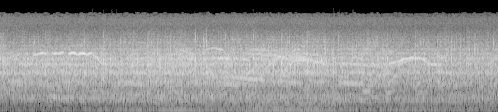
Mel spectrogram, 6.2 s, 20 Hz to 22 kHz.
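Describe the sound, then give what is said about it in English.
A large crowd roars and cheers steadily in approval of a motorcycle jump over 15 cars, with shrill whistles cutting through a dense, continuous wall of noise that stays loud from start to finish. “Evel Knievel gets the roar of approval from the crowd here”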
